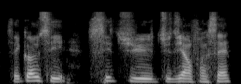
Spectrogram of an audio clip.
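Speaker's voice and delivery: usual speaking voice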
